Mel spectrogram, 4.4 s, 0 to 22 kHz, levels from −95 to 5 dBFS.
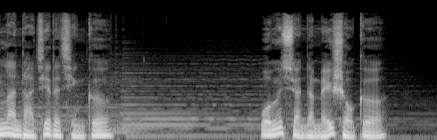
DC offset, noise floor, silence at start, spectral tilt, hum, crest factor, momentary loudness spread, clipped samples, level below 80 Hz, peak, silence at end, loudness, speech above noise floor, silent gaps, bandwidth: under 0.1%; -39 dBFS; 0 s; -5.5 dB/octave; none; 14 dB; 20 LU; under 0.1%; -24 dBFS; -2 dBFS; 0.5 s; -15 LUFS; 25 dB; none; 15.5 kHz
